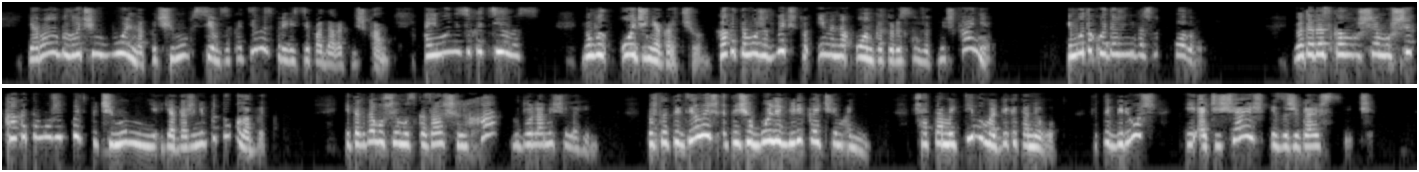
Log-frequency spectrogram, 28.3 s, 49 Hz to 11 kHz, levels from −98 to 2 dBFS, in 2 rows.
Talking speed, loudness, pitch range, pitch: 180 wpm, -18 LUFS, 255-355 Hz, 300 Hz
